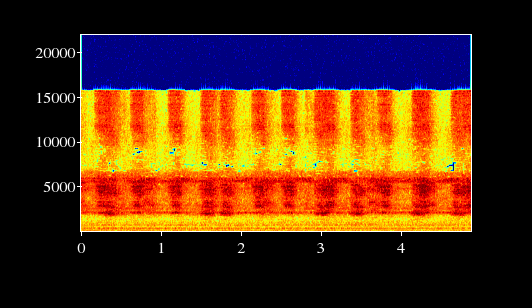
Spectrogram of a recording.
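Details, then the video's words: Crickets in a nighttime forest, September 2, 2023, Samsung Galaxy S22 Ultra with Shure MV88+ mic; bright high chirps pulse about twice a second in overlapping waves above a thin steady drone. "Crickets in the woods at night"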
